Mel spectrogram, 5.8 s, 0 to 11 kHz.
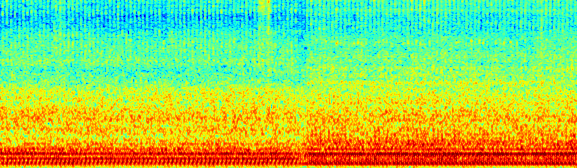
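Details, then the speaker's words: Mower that wouldn't start, after repair, about 5 minutes in and near normal operating temperature; steady, even buzz without surging, sputtering or misses; normal running. "now it's been running for about 5 minutes so it should be close to normal operating temperature"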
